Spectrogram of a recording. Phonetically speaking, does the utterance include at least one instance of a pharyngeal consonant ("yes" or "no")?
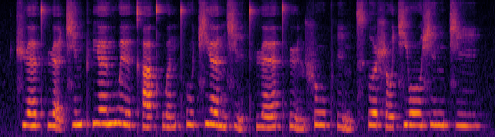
no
